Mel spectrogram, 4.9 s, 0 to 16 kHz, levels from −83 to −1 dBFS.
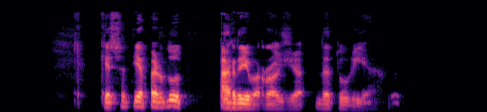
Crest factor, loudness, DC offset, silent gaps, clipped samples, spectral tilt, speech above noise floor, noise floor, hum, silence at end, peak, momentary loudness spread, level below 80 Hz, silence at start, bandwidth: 24 dB; -23 LUFS; under 0.1%; none; under 0.1%; -5 dB/octave; 59 dB; -81 dBFS; none; 1.2 s; 0 dBFS; 16 LU; -64 dBFS; 1 s; 11.5 kHz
